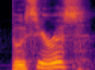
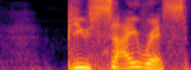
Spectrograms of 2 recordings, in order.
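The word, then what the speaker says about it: Bucyrus: Maz, do you know how to pronounce this town? Uh is it Busouser? By busy. Busy. I'm not Am I? Is it Biryus? No, it's Bucyiris.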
